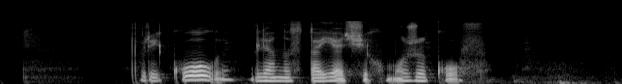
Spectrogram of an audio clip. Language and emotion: Russian, sad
